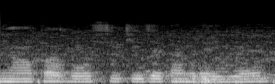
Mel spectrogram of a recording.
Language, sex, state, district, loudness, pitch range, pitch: Hindi, male, Uttar Pradesh, Shamli, -16 LUFS, 130-135 Hz, 130 Hz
